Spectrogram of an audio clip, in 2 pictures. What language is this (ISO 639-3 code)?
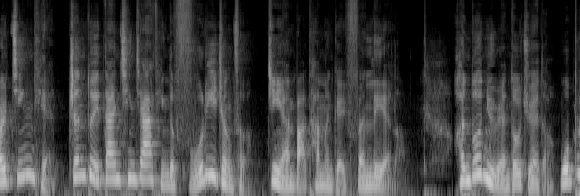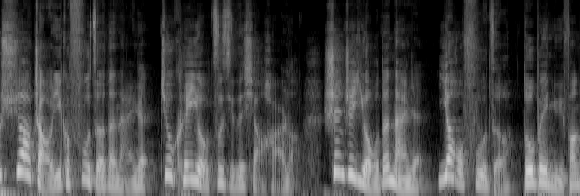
zho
